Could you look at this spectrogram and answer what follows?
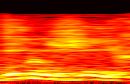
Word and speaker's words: dingir: Que l'on prononce dingir. Dingir, voilà, exactement. Ah oui, ça, c'est un seul signe. C'est en sumérien, ceci. Oui, mais c'est un seul signe, mais il y a quand même deux syllabes dans dingir.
